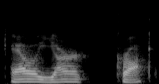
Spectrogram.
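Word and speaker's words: Calle Järnkrok: Cal Yarncroc.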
